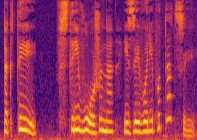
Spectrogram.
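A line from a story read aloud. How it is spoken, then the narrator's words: Sudden knowing smiling exclamation. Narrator (Russian): Неожиданно, понимающе улыбнувшись, воскликнул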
